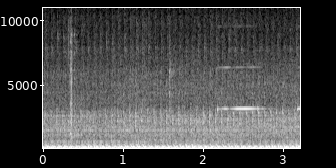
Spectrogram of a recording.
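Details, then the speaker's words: 2023 Segway Snarler AT 5L ATV just started, compared with a 2023 CFMoto X5 520 L: steady, even low thrum with regular pulses and no knocks or rattles, slightly louder but a less loud beat; normal idle. "okay let's start the seg way sound absolutely the same this sound a b louder I don't know what hard to say but the beating on this one is not as loud as that"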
